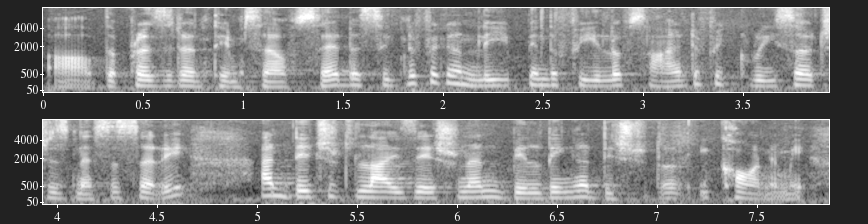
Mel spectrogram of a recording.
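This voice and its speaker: A woman hosting a talk show, asking measured questions with many fillers. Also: low-pitched, mellow, a little hiss or hum. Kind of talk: interviewing.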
